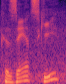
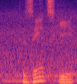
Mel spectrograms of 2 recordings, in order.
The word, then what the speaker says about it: Kazanski: Scott says hello Austin my name is pronounced like K kazanski Top Gun kazanski I dro the sky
